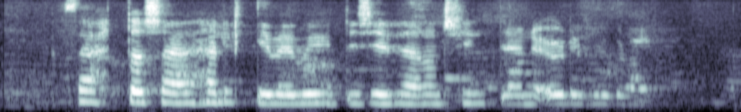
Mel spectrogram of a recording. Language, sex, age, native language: Icelandic, female, 15, Icelandic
